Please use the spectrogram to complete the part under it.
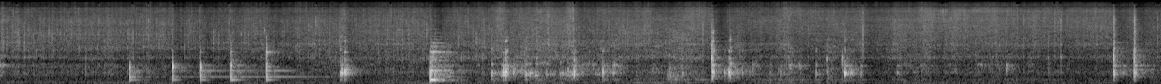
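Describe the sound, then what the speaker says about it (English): Spinach sautés in a pan still holding tomato juices, a steady sizzle broken by clinking and scraping as a utensil stirs, with sharp taps against the pan and hissing bursts. "I'm going to just saute it,"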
